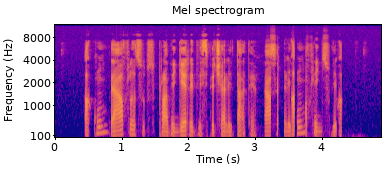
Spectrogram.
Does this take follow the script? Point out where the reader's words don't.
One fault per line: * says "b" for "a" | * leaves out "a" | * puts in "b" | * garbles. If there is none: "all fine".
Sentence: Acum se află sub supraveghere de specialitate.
* leaves out "se"
* garbles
